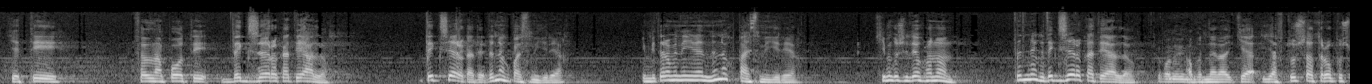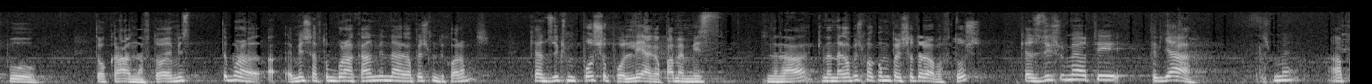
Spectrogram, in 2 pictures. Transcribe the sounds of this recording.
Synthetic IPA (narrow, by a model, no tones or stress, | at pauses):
ʝɐt̪i | θe̞lo̞nɐpo̞ot̪iðe̞ŋɡze̞ɾo̞kɐt̪iɐlo̞ | ðeɡze̞ɾo̞kɐt̪iðene̞xo̞pɐist̪iniʝiɾiɐ | imit̪eɾɐminiʝiɾiɐðe̞ne̞xo̞pɐist̪iniʝiɾiɐ | ceimeiko̞siðio̞xɾo̞no̞n | ðe̞ne̞xoðe̞ɡze̞ɾo̞kɐt̪iɐlo̞ɐpo̞t̪ineɾɐðceʝɐːft̪ust̪u̥sɐnθɾo̞puspu | t̪o̞kɐnunɐft̪o̞e̞misðebo̞ɾunemisɐft̪o̞puboɾunɐkɐnunmeinenɐːɣɐpisume̞t̪ixo̞ɾɐmɐs | ce̞nɐt̪uzðiksume̞po̞so̞po̞liɐɣɐpɐme̞ːmis | st̪ine̞lɐðɐce̞nɐt̪nɐɣɐpisumeɐko̞mɐpe̞ɾiso̞t̪̬e̞ɾoɐpɐft̪us | cenɐt̪uzðiksume̞o̞t̪i | peðʝɐ | ɐspume̞ | ɐ̰p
